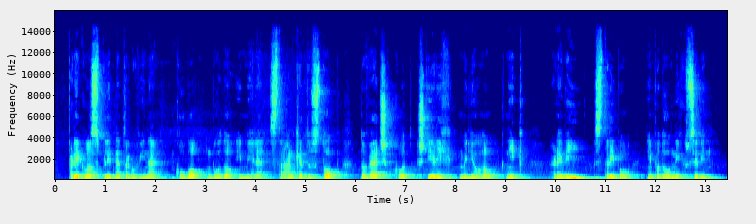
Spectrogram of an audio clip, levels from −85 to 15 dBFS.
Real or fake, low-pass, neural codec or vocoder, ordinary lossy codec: real; 14.4 kHz; none; AAC, 48 kbps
